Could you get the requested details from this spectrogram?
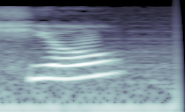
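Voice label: "qiu", Chinese pinyin, second tone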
